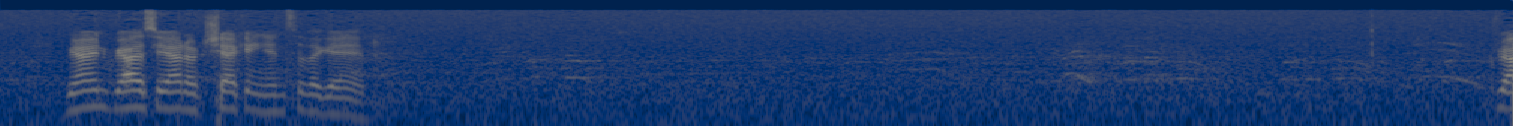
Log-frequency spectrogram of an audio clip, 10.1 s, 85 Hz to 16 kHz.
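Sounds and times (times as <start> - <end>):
crowd murmur in gymnasium: 0.0 - 10.0.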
